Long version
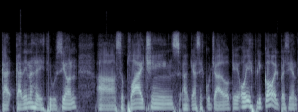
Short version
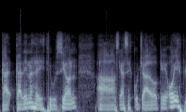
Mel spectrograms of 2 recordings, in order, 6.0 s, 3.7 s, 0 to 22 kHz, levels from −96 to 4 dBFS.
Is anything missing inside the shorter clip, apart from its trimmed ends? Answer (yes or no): yes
